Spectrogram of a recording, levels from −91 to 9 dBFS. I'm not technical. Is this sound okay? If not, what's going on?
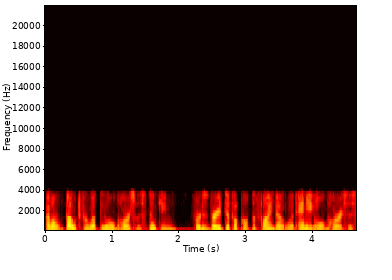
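No. The speech sounds muffled and hoarse throughout, with blurred consonants, typical of the G.723.1 codec, an old phone-call compressor that drops everything above about 3.8 kHz.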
